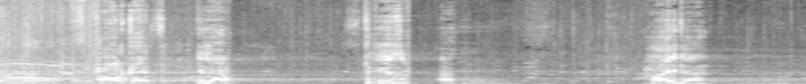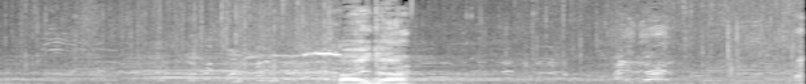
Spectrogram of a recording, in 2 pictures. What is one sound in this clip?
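Men on horseback shout loudly up close.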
